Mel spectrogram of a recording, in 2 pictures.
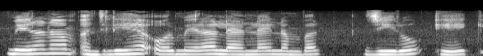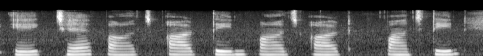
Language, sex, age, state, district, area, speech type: Urdu, female, 30-45, Delhi, North East Delhi, urban, spontaneous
